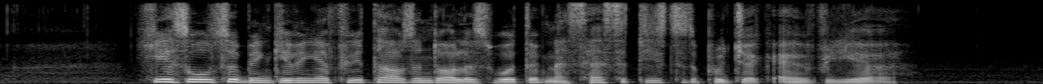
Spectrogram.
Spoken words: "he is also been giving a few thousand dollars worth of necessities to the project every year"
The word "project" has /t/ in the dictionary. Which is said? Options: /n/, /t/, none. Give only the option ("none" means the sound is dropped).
/t/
